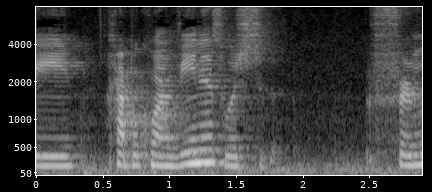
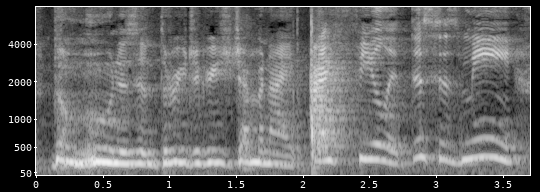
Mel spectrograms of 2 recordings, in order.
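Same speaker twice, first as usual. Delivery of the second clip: high, rising, hammed-up elation; overwhelmed by energy; 7 semitones higher, 4 dB louder than usual. Streamer reliving feeling the moon's energy, ecstatic high declaration. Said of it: "felt that energy so strongly, I was like".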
